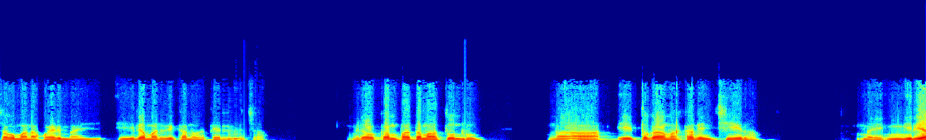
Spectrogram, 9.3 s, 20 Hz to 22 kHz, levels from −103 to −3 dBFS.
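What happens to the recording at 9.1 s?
Nothing goes wrong at 9.1 s: the speech there runs on intact, with no dropout, glitch or distortion, only the steady band-limited character of the call path that carries it.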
